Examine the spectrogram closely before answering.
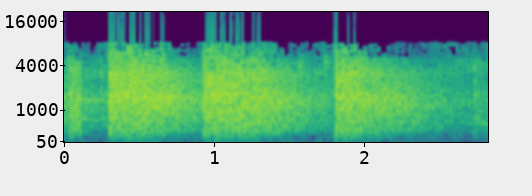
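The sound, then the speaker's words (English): Three loud gunshots in a western drama, each a sharp burst followed by a long, slowly fading rumbling tail that runs into the next shot. “Open fire. Let them have it.”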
